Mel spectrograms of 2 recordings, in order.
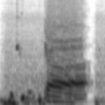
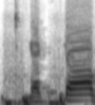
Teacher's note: बोलिए ट ट बोलिएगा ना तो आपका जीव जो है ना जीव का जो अगला अगला वाला भाग है वह हल्का ना मुड़ जाता है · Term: मूर्धा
